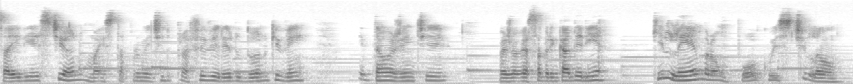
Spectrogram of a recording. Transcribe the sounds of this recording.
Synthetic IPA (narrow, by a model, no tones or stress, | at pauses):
saiɾest͡ʃɪɐ̃nʊmɐzɪst̪apɾomet͡ʃid̪ʊpɾɐfeveɾejɾʊd̪ʊɐ̃nʊkɪvẽj̃ | ẽnt̪ɐ̃w̃ɐʒẽnt͡ʃɪvajʒoɡaɾɛsɐbɾĩŋkad̪ejɾĩɲɐ | kɪlẽmbɾɐũpowkʊʊɪst͡ʃilɐ̃w̃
